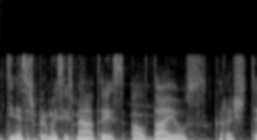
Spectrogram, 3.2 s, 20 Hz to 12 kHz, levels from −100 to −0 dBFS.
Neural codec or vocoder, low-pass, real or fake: none; 7.2 kHz; real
